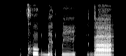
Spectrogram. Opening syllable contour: high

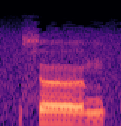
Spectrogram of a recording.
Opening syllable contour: low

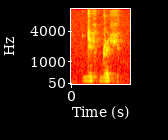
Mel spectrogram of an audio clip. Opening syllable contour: falling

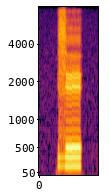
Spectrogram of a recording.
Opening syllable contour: high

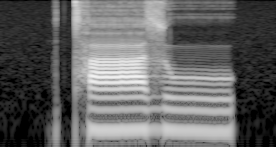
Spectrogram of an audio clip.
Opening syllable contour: low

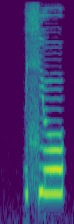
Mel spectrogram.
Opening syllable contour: high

